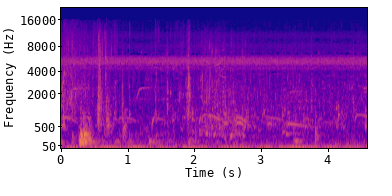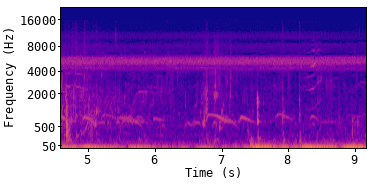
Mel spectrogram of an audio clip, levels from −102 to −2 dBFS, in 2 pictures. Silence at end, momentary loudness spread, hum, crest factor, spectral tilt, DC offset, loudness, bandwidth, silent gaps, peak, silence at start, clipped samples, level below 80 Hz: 0 s; 7 LU; none; 18 dB; -3.5 dB/octave; under 0.1%; -49 LUFS; 15.5 kHz; none; -26 dBFS; 0 s; under 0.1%; -54 dBFS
